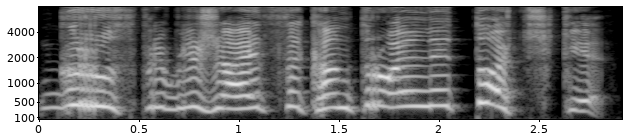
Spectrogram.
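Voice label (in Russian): Announcer cart attacker warning, Russian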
